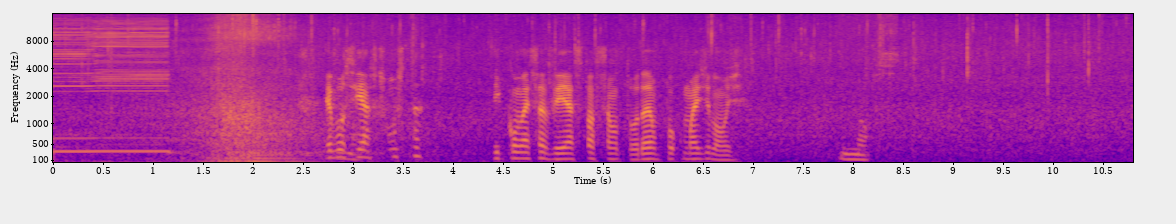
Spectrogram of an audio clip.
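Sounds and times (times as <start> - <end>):
car engine and tire noise passing by in darkness: 0.0 - 5.0
speech: 2.7 - 3.8, 4.4 - 7.0, 7.9 - 8.3.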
